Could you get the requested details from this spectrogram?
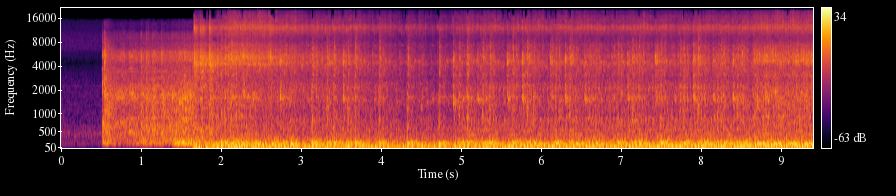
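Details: Ford Ranger with Mercedes OM603 five-cylinder diesel, Doomsday Diesel adapter and Ford ZF5 transmission, first start after priming fuel and heating glow plugs: brief crank, then steady even idle clatter; good oil pressure.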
